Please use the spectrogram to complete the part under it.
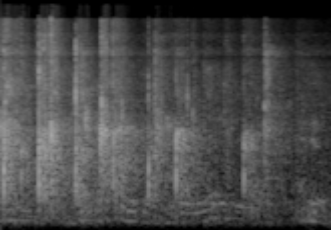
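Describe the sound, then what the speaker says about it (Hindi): Applause at a live public gathering in Jehanabad, a moderate patter of clapping from a crowd with uneven bursts, fading slightly toward the end. "जोरदार तालियां अशोक"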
